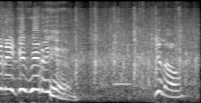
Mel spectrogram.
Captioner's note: audience applause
